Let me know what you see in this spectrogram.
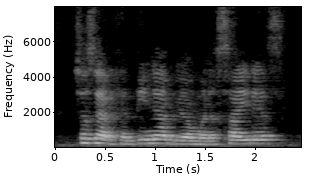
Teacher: Y sounds, they change it to that j sound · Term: Argentinian accent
